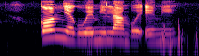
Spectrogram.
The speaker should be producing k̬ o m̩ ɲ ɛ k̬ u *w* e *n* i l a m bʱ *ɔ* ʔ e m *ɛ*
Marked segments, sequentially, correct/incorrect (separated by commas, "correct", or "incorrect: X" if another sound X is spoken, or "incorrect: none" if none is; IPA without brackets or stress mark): correct, incorrect: m, correct, incorrect: i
